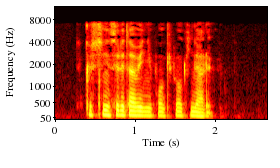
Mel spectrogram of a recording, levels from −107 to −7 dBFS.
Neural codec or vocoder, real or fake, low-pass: none; real; 7.2 kHz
